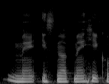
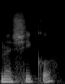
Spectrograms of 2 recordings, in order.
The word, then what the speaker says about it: México: So even like people think we pronounce, we might tell like that it's not México, but Mexico.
